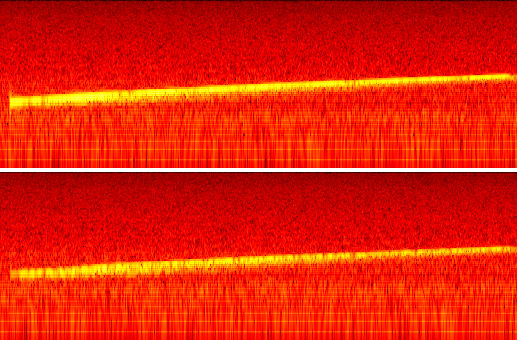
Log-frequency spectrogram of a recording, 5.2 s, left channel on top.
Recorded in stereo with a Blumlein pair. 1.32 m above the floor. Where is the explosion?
40° left, 0.8 m.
